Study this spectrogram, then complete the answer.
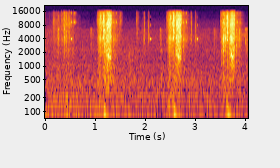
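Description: Short game menu sounds whoosh as items are selected.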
